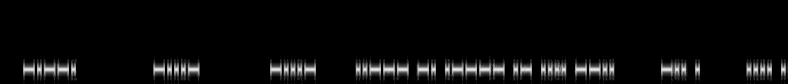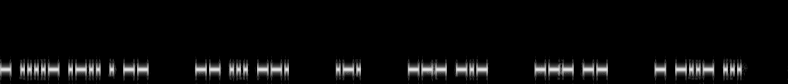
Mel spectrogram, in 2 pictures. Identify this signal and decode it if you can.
Morse code, heard as a keyed tone, about 36 wpm, 700 Hz. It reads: <KN> <BT> <BT> 2N1AHZ DE HA4LEM MSG R OK OM TXS
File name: UK MASTER QSOs TRAINING/35WPM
